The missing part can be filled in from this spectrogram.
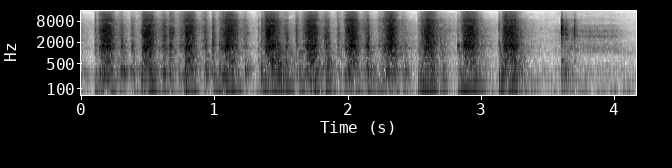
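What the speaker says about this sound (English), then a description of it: "I'm going to grate this on a star grater on the coarse side" Something is grated on the coarse side of a star grater in about a dozen rapid, rhythmic rasping strokes, close and fairly loud, ending with a final lighter scrape.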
